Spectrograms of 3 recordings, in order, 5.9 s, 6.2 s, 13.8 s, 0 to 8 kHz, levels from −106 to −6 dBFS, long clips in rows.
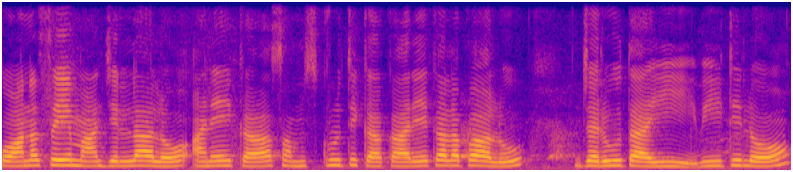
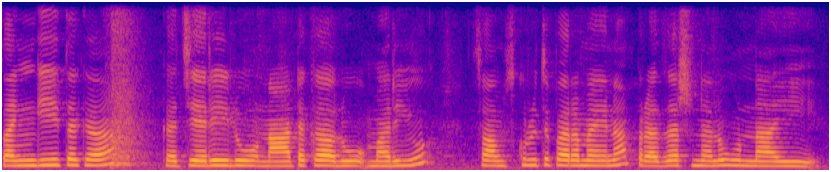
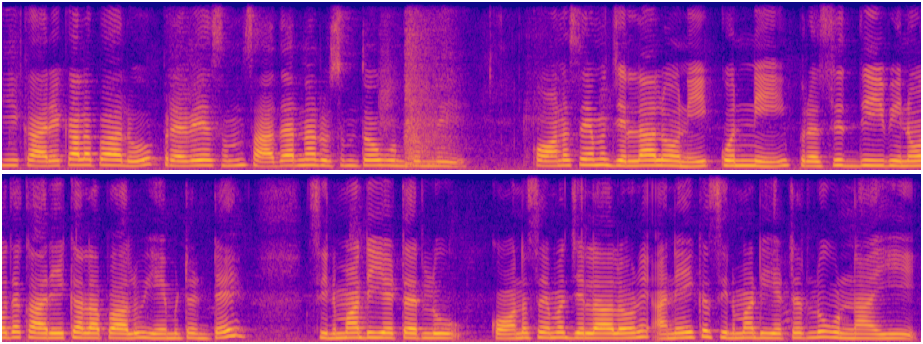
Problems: background sounds at intervals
